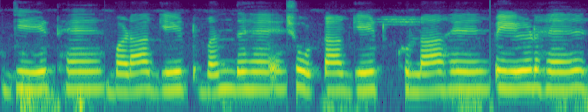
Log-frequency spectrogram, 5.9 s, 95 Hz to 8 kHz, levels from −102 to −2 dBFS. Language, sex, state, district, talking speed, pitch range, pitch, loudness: Hindi, female, Goa, North and South Goa, 120 wpm, 225-235 Hz, 235 Hz, -13 LUFS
